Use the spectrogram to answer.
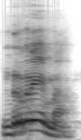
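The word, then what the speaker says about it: ῥῆμα: Por tanto, podemos decir que su equivalente en griego es rema, se escribe R-H-E-M-A, que es la palabra dirigida a los creyentes por medio del Espíritu Santo en un determinado momento.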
